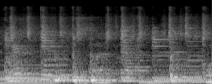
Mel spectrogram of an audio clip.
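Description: Live Haitian twoubadou band playing: strummed acoustic guitar over a bass line, with maracas shaking in an even rhythm.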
